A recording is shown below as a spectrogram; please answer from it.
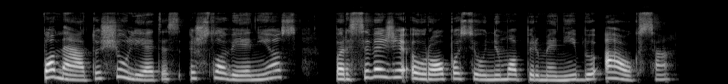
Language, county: Lithuanian, Vilnius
